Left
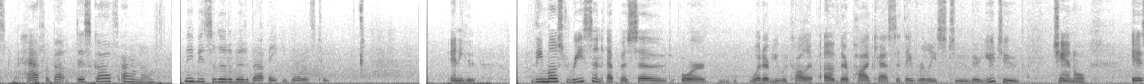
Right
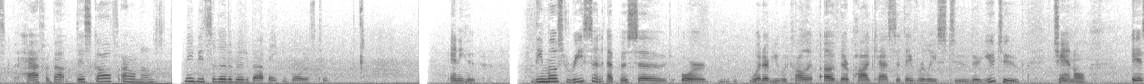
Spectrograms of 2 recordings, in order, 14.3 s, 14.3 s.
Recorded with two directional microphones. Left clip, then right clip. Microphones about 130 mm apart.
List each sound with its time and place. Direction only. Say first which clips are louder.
0.3 s speech: right 1 dB; 15° left (ahead or behind)
2.3 s speech: left 1 dB; 30° left (ahead or behind)
5.6 s speech: left 1 dB; 20° left (ahead or behind)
